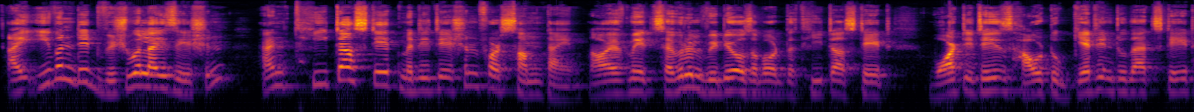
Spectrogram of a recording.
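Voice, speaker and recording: A man hosting a channel, reading out a viewer's emailed story and breaking in with his own asides. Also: a little high. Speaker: host reading a viewer's letter. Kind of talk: narrated reading with commentary.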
